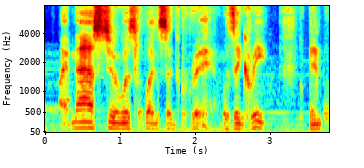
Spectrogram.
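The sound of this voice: Clear music plays in the background as a man puts on a raspy character voice. He speaks at a medium pitch and a fairly slow pace.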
